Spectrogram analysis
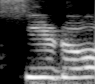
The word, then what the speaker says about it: pseudo: Can you tell me the meaning of pseudo and podia? What is pseudo? Pseudo, or you can pronounce zero. P is silent here.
